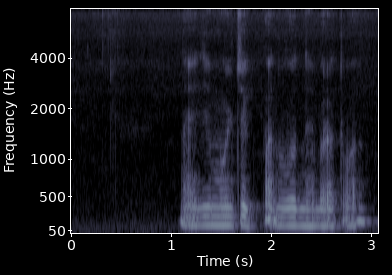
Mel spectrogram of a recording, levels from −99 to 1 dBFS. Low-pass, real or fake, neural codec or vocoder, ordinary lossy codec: none; real; none; none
